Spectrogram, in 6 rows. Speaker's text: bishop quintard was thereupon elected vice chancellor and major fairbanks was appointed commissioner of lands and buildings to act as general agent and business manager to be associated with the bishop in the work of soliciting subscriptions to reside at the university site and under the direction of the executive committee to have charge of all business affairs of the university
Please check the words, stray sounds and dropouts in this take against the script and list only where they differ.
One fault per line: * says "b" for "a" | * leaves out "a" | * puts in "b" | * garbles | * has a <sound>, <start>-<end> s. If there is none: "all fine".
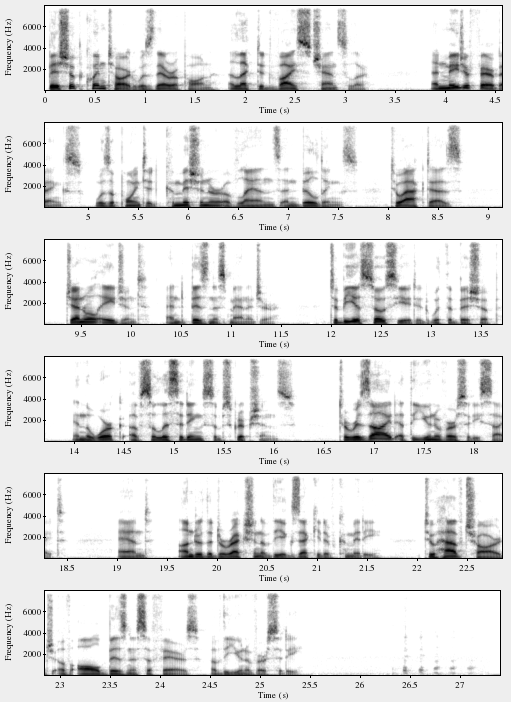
* has a laugh, 26.3-27.2 s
